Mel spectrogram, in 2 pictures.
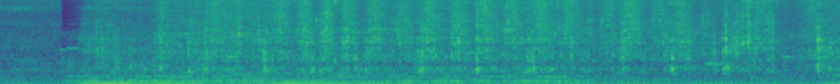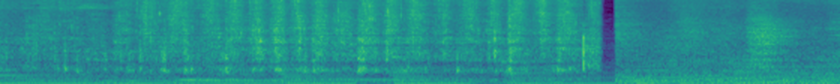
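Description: Steel wire whisk beating thin caramel cake batter in a plastic bowl: a quick, rhythmic wet scraping of the wires against the bowl. It breaks off briefly near the end.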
